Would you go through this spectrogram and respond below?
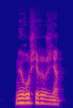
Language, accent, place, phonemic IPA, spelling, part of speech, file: French, France, Lyon, /nø.ʁo.ʃi.ʁyʁ.ʒjɛ̃/, neurochirurgien, noun, LL-Q150 (fra)-neurochirurgien.wav
- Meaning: neurosurgeon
